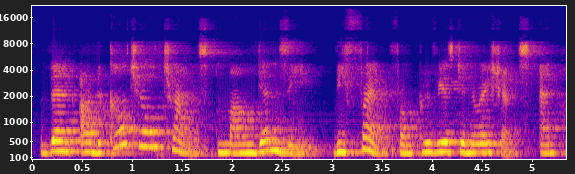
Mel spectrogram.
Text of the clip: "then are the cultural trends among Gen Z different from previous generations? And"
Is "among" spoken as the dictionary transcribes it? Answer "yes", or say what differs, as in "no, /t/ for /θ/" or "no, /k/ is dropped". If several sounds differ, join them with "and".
no, /m/ is dropped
